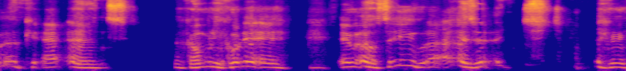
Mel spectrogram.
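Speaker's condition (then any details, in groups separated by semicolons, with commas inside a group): Left hemiplegia; left-sided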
